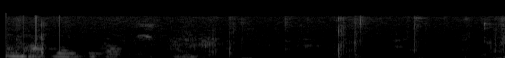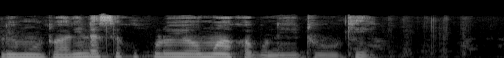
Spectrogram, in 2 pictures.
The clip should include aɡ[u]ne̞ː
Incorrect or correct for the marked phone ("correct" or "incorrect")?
correct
